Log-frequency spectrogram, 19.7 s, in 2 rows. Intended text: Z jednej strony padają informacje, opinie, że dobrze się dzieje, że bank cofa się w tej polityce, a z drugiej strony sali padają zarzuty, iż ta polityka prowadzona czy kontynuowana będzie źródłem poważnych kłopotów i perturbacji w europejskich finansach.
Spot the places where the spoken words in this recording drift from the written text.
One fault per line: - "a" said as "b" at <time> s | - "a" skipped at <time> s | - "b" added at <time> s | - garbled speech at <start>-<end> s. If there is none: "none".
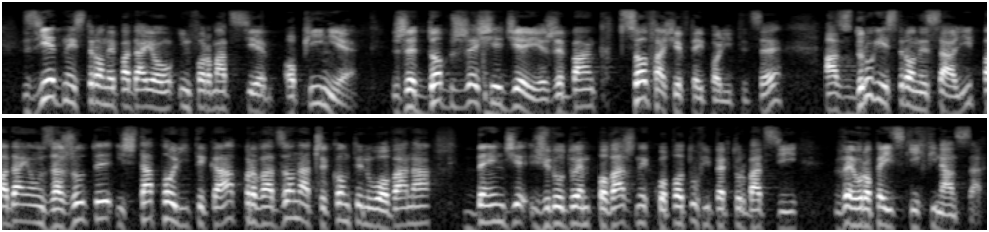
none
